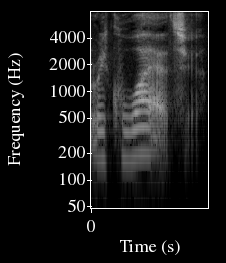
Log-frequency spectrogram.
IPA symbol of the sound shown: tə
